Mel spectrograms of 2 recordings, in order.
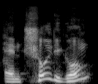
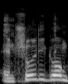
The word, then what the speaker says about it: Entschuldigung: Last time we talked about Entschuldigung. Can you repeat it, please? Here's how you spell it, or how you Entschuldigung.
